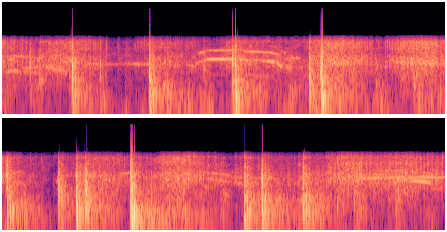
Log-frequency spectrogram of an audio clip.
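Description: Fireworks display: aerial shells bursting in the sky, about ten sharp bangs at irregular intervals over a steady hiss.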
